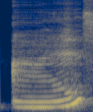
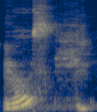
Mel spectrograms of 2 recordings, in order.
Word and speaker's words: als: Esse als, que é pronunciado as, e não aus.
